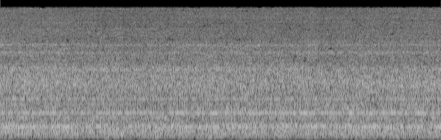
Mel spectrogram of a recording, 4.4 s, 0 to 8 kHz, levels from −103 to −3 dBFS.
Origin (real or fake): real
